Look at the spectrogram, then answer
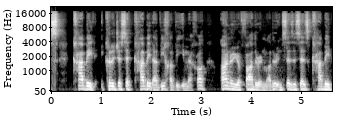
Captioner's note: Hebrew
